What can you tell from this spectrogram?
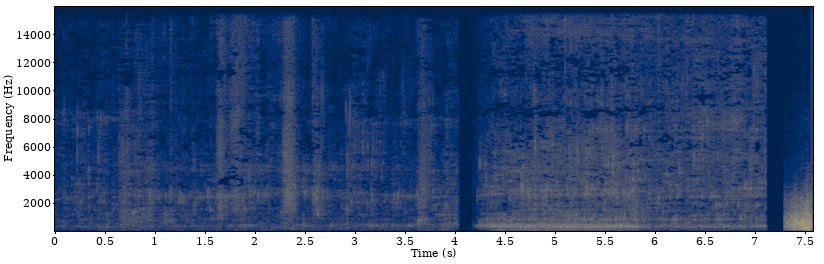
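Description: A pot of chicken curry bubbling and simmering, steady and liquid. It is faint at first, then louder after a cut about four seconds in.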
